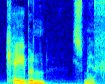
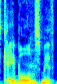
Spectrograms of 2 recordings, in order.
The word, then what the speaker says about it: Cabourn-Smith: I've got lovely Margaret Cabourn-Smith. – Hello. – I pronounced that deliberately wrong, slightly. It's Cabourn-Smith, but Cabourn.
